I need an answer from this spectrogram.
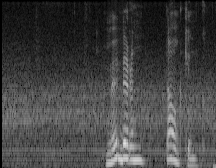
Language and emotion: Russian, neutral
